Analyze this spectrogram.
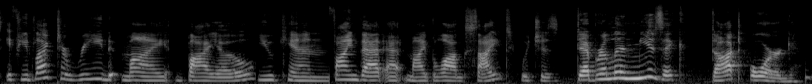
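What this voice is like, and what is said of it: American Midwestern accent. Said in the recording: “you've probably already discerned from my accent that I am not an Englishwoman, but am in fact a Midwesterner in the United States”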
